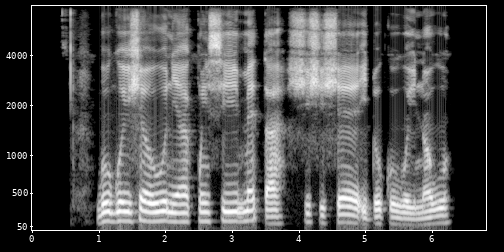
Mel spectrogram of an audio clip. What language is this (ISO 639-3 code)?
yor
